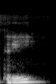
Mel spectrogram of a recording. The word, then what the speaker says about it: trie: I know it's tree. Like in English, it's supposed to be tree from retrieval, but uh, it sounds weird to say a tree because that's obviously, and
